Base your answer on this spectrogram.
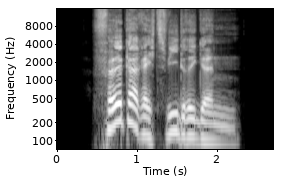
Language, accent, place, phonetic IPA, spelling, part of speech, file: German, Germany, Berlin, [ˈfœlkɐʁɛçt͡sˌviːdʁɪɡn̩], völkerrechtswidrigen, adjective, De-völkerrechtswidrigen.ogg
- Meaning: inflection of völkerrechtswidrig: 1. strong genitive masculine/neuter singular 2. weak/mixed genitive/dative all-gender singular 3. strong/weak/mixed accusative masculine singular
